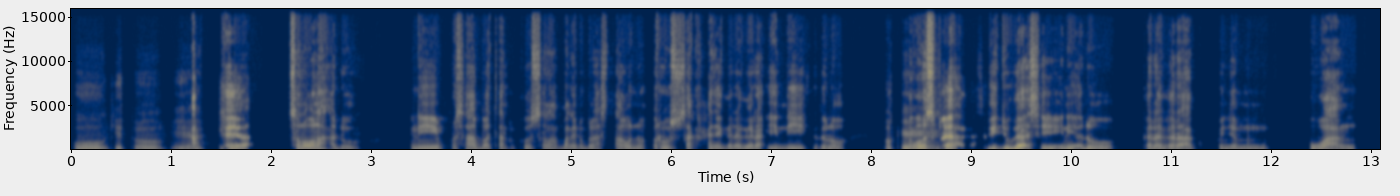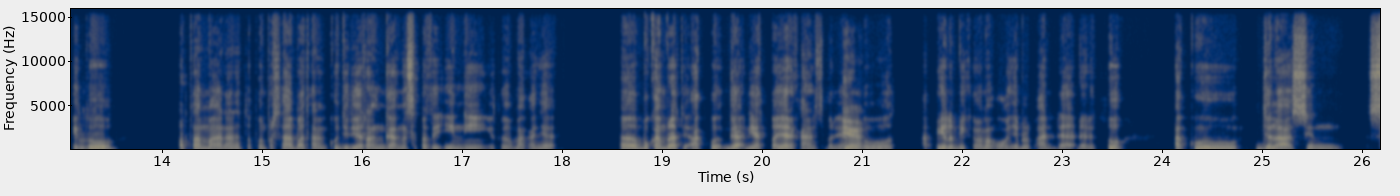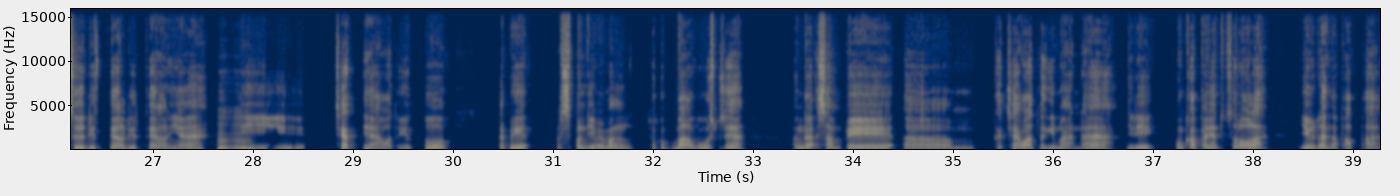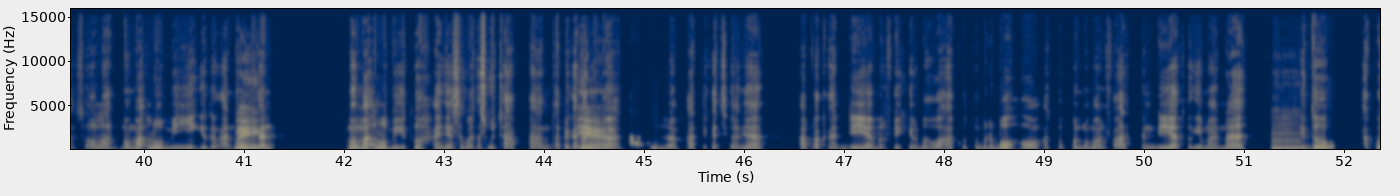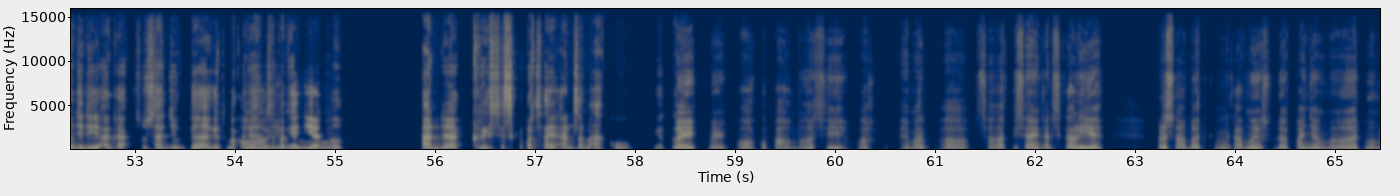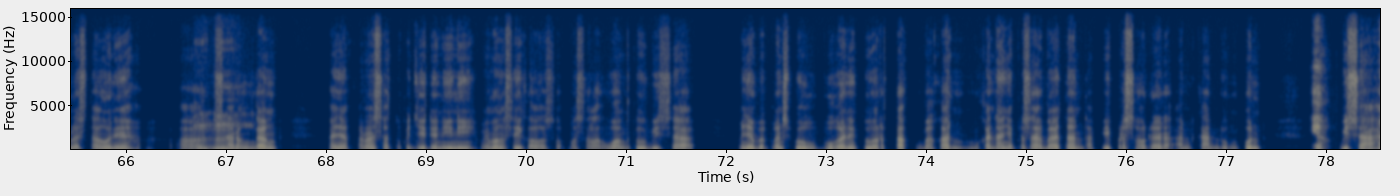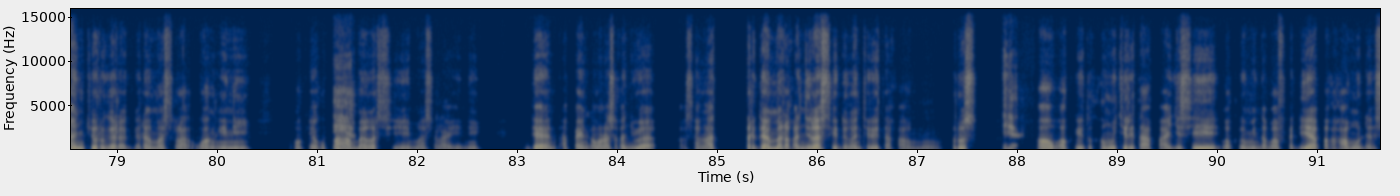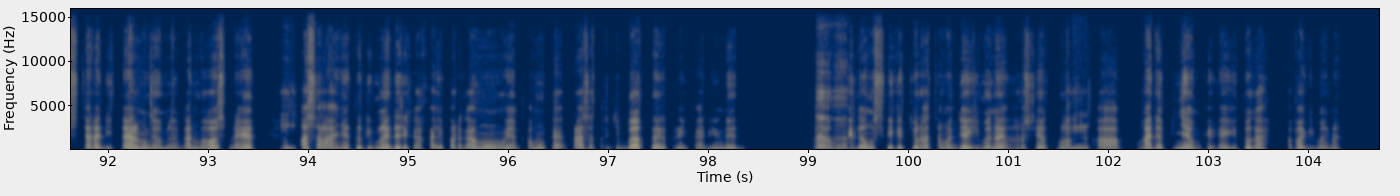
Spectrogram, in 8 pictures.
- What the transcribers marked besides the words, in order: tapping
- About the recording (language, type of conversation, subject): Indonesian, advice, Bagaimana saya bisa meminta maaf dan membangun kembali kepercayaan?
